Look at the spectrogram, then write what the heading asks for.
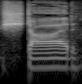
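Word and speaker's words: Gstaad: if you look up stodd Switzerland I didn't spell anything in Switzerland it's G oh it's oh you have it you know it the G silent Scott is g-s-t-a-a-d it's spelled insane so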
